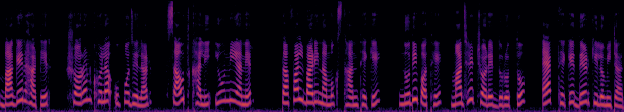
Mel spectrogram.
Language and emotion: Bengali, neutral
